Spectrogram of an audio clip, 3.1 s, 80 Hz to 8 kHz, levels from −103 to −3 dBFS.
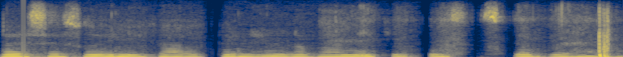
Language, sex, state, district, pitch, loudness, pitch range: Hindi, female, Bihar, Muzaffarpur, 210 Hz, -25 LUFS, 200-215 Hz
